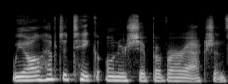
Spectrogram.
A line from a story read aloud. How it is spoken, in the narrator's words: said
